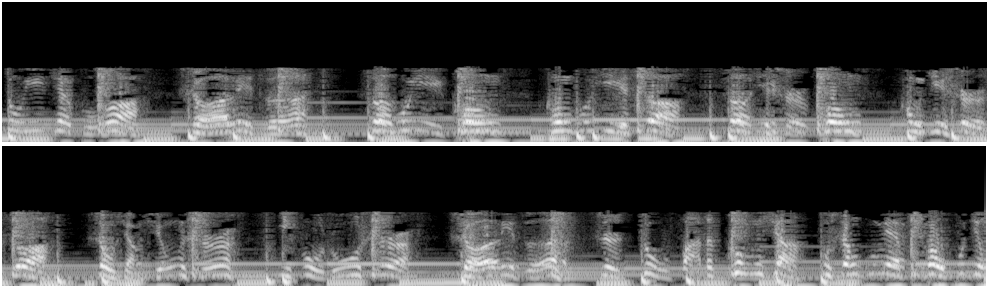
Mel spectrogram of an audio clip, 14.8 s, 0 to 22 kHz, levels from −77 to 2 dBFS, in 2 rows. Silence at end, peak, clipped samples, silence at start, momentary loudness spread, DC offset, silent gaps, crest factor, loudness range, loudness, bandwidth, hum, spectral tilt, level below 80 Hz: 0 s; 0 dBFS; 0.8%; 0 s; 6 LU; under 0.1%; none; 10 dB; 1 LU; -12 LUFS; 4 kHz; none; -11 dB/octave; -20 dBFS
